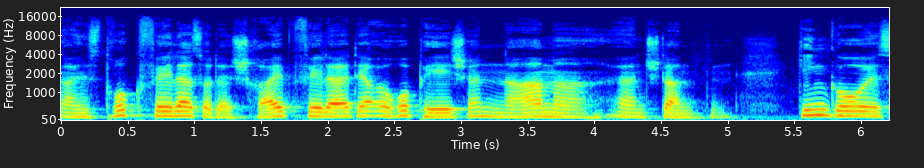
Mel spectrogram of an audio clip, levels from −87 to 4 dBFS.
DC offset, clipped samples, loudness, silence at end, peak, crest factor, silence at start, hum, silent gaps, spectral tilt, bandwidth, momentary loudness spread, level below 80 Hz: under 0.1%; under 0.1%; -22 LUFS; 0 s; -8 dBFS; 14 dB; 0 s; none; none; -7.5 dB/octave; 15.5 kHz; 12 LU; -58 dBFS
